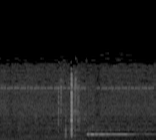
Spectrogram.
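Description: Faint hiss, then a couple of sharp clicks about a second in, followed by a steady high electronic beep that holds on one pitch for over a second.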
